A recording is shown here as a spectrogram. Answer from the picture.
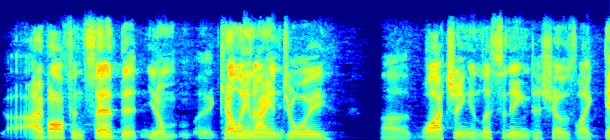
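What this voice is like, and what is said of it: Usual voice. Nothing is said of it.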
